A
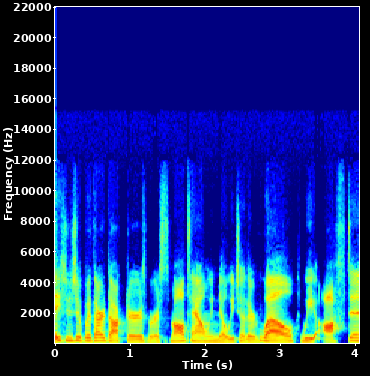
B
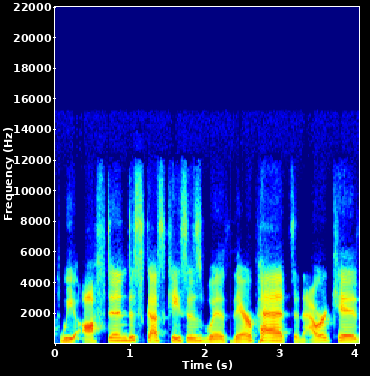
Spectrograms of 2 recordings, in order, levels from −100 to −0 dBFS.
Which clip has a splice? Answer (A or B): A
